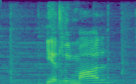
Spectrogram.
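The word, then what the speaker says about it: Yedlihmad: Holy shit, I don't even know how to pronounce that. Yidlmod?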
